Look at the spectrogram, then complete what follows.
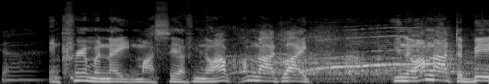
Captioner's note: audience exclaiming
